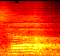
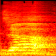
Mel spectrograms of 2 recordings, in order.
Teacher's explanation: जीभ आपकी तलुए पे आएगी, जीभ आपकी आगे आएगी। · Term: तालव्य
